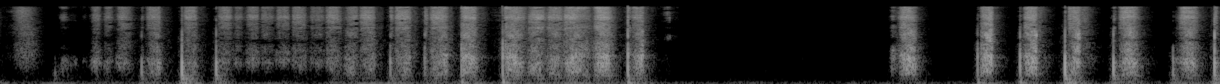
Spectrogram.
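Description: A pencil held at a low angle rubs broad shading strokes over a sheet of drawing paper, making quick, dry, scratchy swishes with a bright papery hiss. The strokes run in a steady rhythm, pause for about a second of near silence, then resume in sharper, more separated back-and-forth passes.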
